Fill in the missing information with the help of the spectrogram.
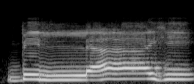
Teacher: اللہ تعالی کے نام کو باریک پڑھا جائے گا کیونکہ اس سے پہلے زیر آئی ہے.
